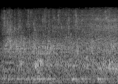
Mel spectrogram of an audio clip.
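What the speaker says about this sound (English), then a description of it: "Open the valve, the water goes in, test for a flush." A household toilet flushes after its tank has been refilled, a steady rush and trickle of water running nearby throughout with no pauses.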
